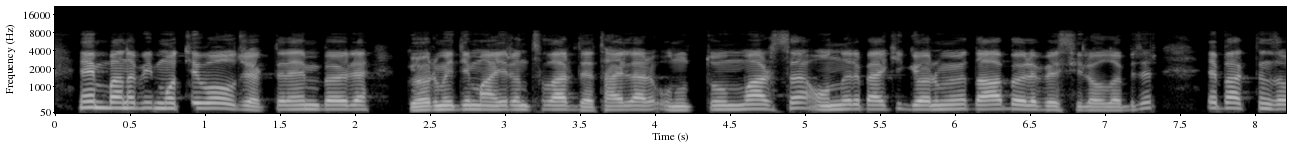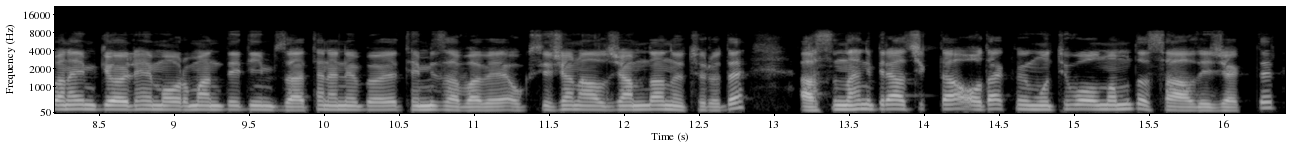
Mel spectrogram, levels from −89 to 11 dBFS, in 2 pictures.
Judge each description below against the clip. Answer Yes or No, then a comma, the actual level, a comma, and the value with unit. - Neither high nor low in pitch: Yes, medium, 150 Hz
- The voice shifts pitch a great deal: No, average, 2.8 semitones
